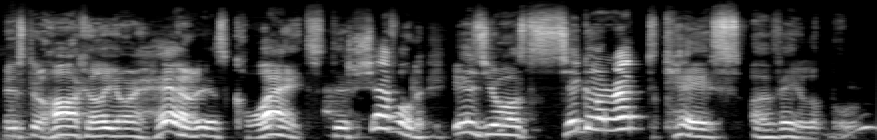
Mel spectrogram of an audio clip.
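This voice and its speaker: An actor playing a shrewd vampire-hunting professor in a radio play, with a measured, probing, emphatic manner. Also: male voice, fairly high pitch, very animated. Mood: sly, pointed. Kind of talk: theatrical radio play acting.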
